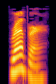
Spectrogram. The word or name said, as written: rubber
